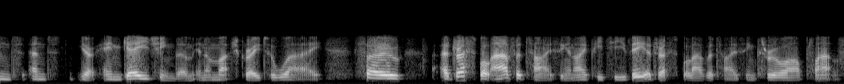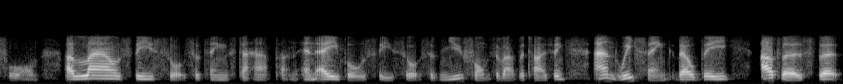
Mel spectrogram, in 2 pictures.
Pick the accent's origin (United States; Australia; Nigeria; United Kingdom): United Kingdom; England; born there; also born or lived in Germany; I was born in England. I lived in Germany.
